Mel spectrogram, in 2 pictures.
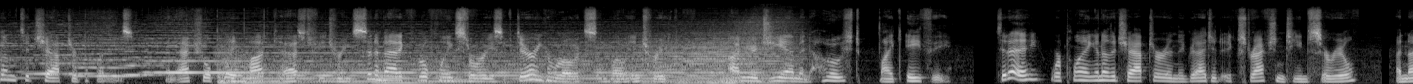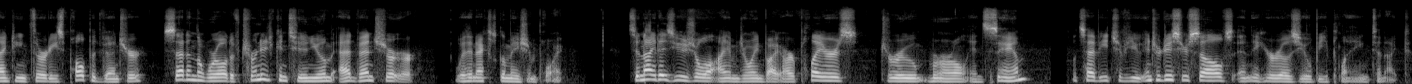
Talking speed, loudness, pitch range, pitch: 170 wpm, -17 LUFS, 135-185 Hz, 155 Hz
